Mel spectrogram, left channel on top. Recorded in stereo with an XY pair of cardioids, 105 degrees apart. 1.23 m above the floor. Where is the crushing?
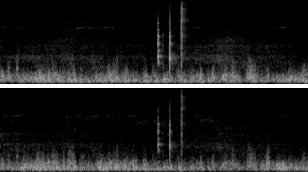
55° left.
